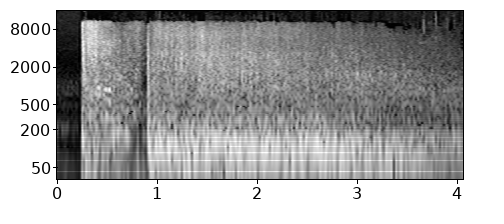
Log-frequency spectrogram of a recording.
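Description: Video game smart bomb explosion: a sharp blast is followed moments later by a heavier second boom. A loud, sustained rumbling roar then fades slowly toward the end.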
